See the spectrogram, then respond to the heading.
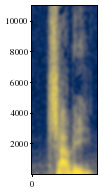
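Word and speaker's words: Xavi: In Catalan, it's X, and they pronounce it Chabi, like a CH almost, right?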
